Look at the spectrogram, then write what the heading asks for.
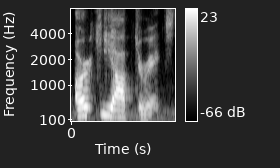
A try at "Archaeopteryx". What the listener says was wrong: Are you sure that you pronounced that P there? You sure you pronounced the P? Are you sure it's not just Archaeopteryx? Because you don't say pteranodon.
